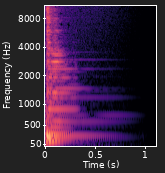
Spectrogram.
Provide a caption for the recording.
guitar-twang-muted-b
A guitar string pulled too far so it twangs against the frets. The string is slightly muted to get mostly just the effect and little of the tone of the string.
